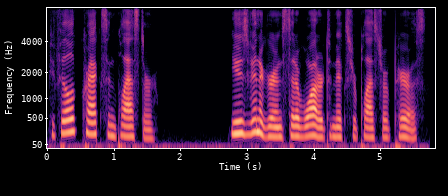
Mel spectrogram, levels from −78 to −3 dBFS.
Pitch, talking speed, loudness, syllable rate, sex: 175 Hz, 155 wpm, -19 LUFS, 5.3 syllables/s, female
